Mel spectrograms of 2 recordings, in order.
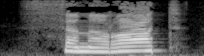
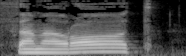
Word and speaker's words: ثمرات: ثا یعنی سه نقطه، سر زبانی تلفظ میشه، مثل ثمرات. تکرار بفرمایید. – ثمرات.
